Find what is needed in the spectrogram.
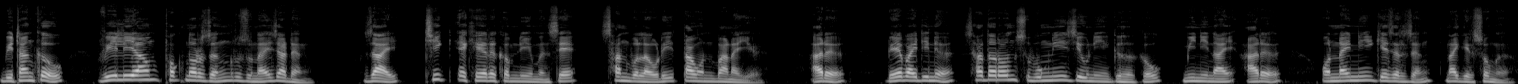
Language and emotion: Bodo, neutral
